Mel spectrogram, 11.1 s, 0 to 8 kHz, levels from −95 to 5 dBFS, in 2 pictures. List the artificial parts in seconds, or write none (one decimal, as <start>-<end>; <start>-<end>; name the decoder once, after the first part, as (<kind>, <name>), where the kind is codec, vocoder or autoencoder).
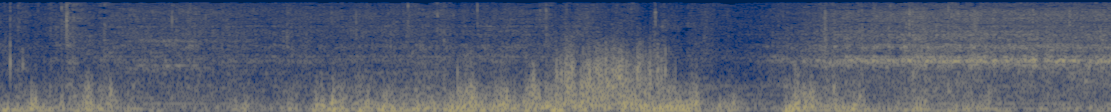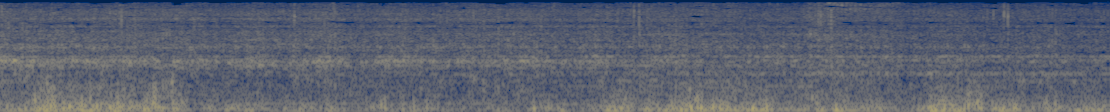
4.6-5.5 (vocoder, BigVGAN v2)

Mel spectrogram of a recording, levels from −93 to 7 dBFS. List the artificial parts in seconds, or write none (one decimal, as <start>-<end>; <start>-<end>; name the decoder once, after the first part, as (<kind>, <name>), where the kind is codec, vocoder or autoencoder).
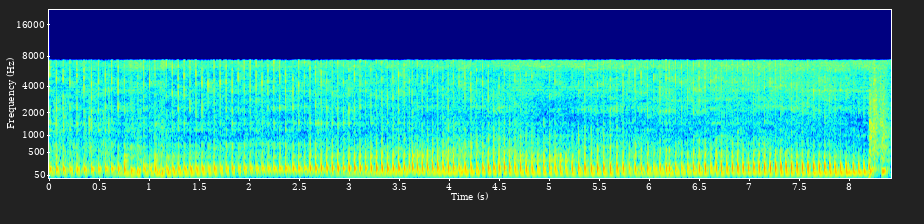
6.2-8.0 (autoencoder, DAC-VAE)

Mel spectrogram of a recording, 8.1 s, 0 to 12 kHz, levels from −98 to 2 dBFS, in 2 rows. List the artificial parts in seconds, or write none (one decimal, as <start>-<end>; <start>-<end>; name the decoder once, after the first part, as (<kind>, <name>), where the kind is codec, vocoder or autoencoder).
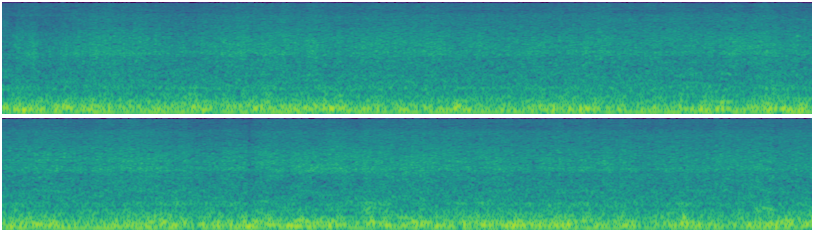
3.3-3.8 (codec, SNAC); 5.3-6.1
